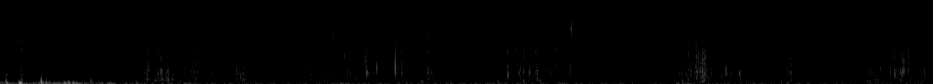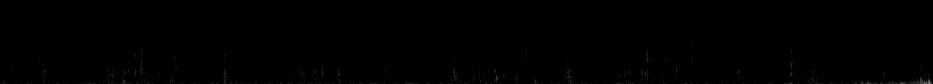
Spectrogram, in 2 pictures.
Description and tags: Soft footsteps, like sneaking through the woods. Created by stepping softly on bags of wood pellets.Zoom h1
